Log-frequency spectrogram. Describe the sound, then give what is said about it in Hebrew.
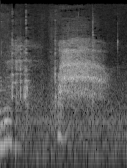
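A spoon striking a yellow cup while a child plays, a few light, sharp taps at uneven intervals, with a louder stretch of sustained noise between them. “זה כף וספל? את מכה?”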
